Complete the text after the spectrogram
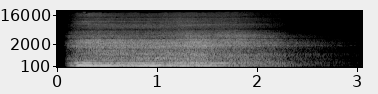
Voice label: Intelligible Whisper B; Rell; Warframe; Harrow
